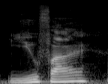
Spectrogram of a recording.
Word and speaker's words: Eufy: UFI? – That is correct.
